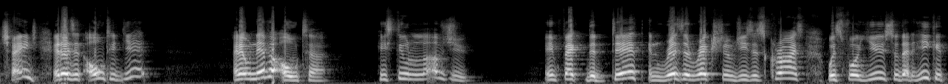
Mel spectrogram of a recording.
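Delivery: high, loud, driving preacher's delivery; full-force preaching. Acted. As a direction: preach it out to the whole church.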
